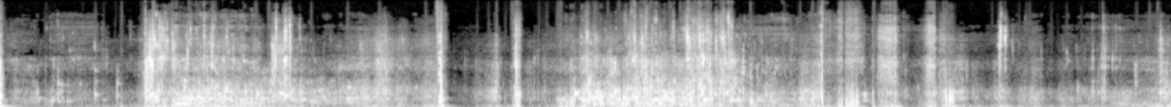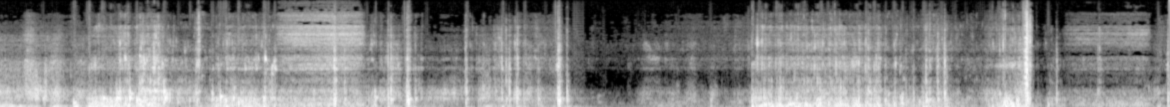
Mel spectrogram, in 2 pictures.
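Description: A diver breathing through a regulator underwater: exhaled bubbles rush out in loud bursts every few seconds, with quieter inhalations and sharp clicks and knocks between them.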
